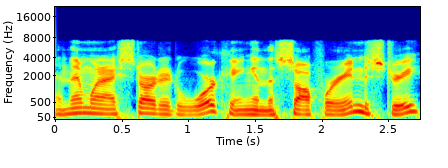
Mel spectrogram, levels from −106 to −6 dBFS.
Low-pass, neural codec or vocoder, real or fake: 7.2 kHz; none; real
